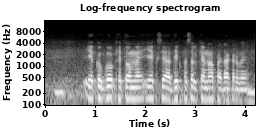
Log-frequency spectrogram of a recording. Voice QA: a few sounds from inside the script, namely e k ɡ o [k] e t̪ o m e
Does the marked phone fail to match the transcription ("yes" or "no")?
yes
